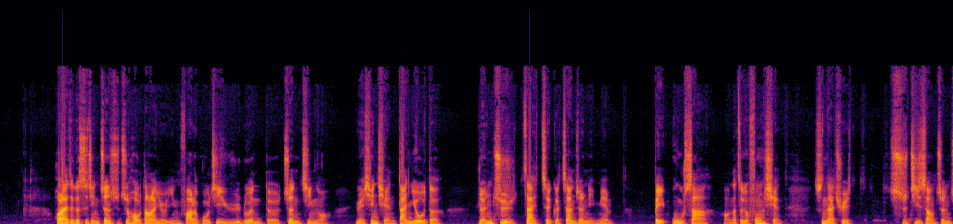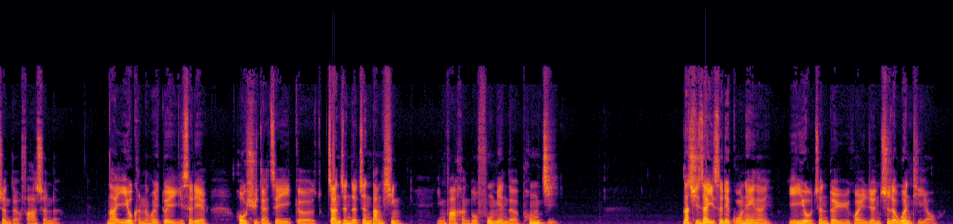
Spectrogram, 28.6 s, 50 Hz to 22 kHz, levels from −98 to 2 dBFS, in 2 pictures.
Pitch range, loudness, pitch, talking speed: 100-140 Hz, -20 LUFS, 120 Hz, 240 characters per minute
